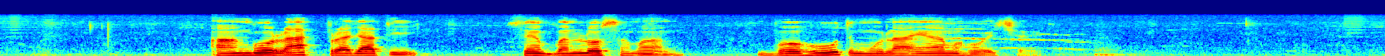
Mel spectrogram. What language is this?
Maithili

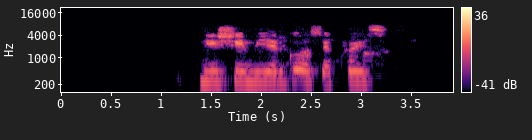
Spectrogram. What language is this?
Kinyarwanda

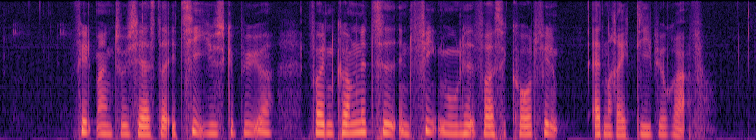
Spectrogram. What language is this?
Danish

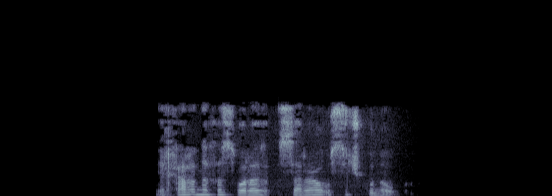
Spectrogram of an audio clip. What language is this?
Abkhazian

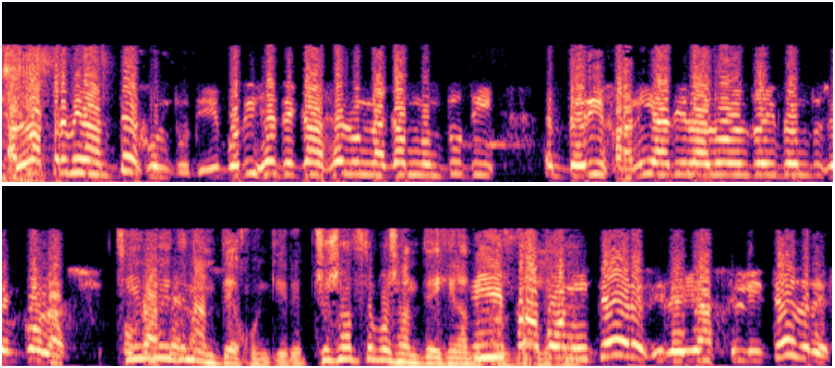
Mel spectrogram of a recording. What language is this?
Greek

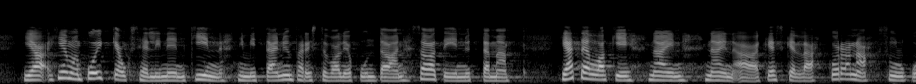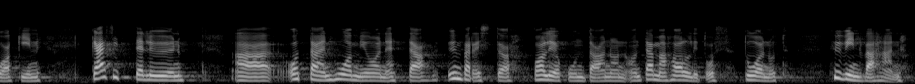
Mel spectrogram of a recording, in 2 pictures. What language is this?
Finnish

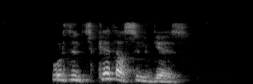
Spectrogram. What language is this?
Kabyle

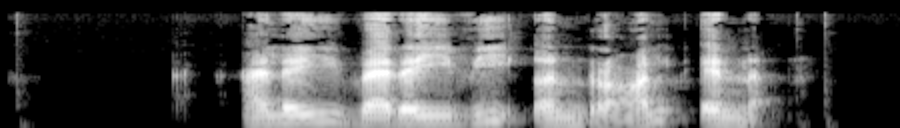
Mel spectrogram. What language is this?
Tamil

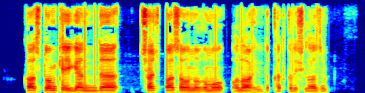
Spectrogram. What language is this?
Uyghur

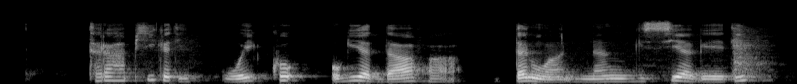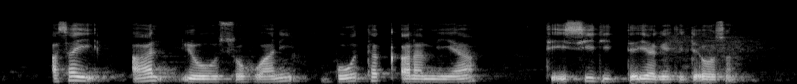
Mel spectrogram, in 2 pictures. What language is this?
Wolaytta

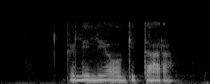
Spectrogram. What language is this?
Russian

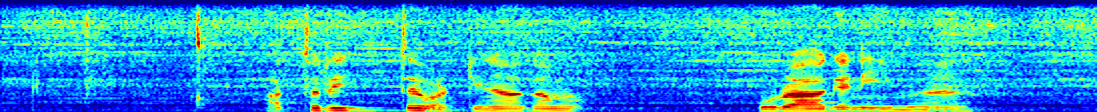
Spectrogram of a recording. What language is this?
Sinhala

